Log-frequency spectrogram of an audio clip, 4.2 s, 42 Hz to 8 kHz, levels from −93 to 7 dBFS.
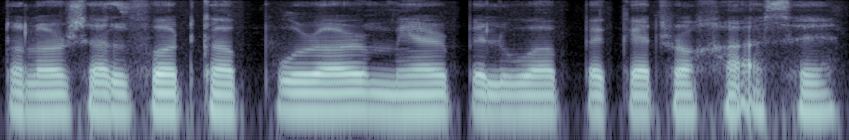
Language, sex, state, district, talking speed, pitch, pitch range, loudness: Assamese, male, Assam, Hailakandi, 125 wpm, 120 Hz, 115-125 Hz, -18 LUFS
